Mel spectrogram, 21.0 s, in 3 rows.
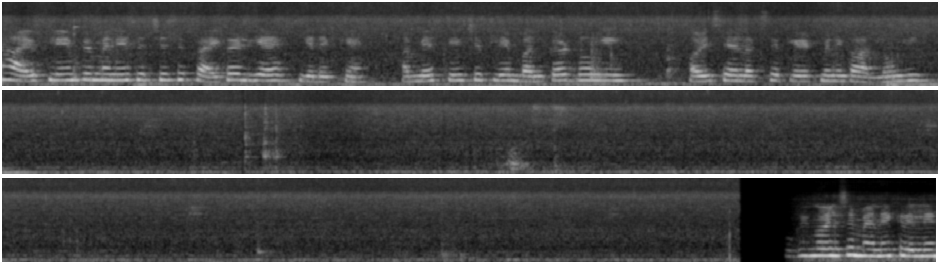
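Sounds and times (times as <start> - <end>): vegetables sizzling in oil: 0.0 - 19.6
metal spoon clinking on pan: 8.8 - 9.2.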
